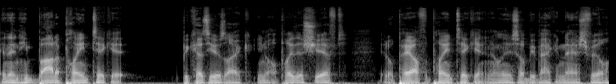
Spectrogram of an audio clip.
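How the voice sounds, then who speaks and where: This man has an American accent. His voice is very deep and low in pitch. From US Great Plains (Kansas). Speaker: country singer. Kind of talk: casual chat.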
